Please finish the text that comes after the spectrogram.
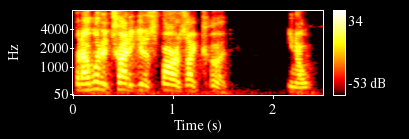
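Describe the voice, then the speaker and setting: High bright-voiced trucker, blunt and repetitive. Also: male voice, quick pace, no echo, poor audio. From grew up in Japan as a military child. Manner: blunt, repeats words and restarts, opinionated. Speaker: truck driver vlogger. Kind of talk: casual monologue to camera. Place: truck sleeper cab, small indoor space.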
